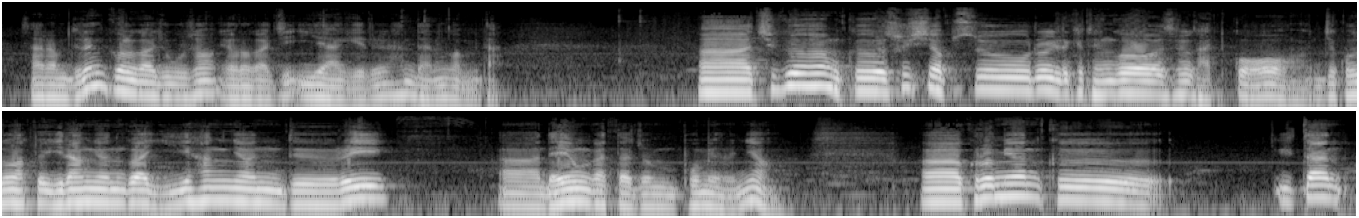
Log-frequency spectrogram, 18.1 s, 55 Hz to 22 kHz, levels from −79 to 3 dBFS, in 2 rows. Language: English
